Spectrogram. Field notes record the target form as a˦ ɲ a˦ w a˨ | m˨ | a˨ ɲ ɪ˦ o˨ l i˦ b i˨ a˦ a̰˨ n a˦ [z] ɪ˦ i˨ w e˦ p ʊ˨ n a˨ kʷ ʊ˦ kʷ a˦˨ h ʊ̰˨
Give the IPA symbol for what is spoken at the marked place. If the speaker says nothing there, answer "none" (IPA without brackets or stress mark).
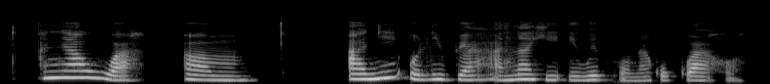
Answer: ɣ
